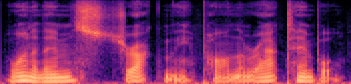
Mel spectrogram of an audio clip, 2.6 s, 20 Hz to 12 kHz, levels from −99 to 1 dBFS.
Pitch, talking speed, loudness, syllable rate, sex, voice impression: 115 Hz, 205 wpm, -20 LUFS, 4.9 syllables/s, male, very masculine, adult-like, slightly dark, cool, very calm, slightly sweet, kind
